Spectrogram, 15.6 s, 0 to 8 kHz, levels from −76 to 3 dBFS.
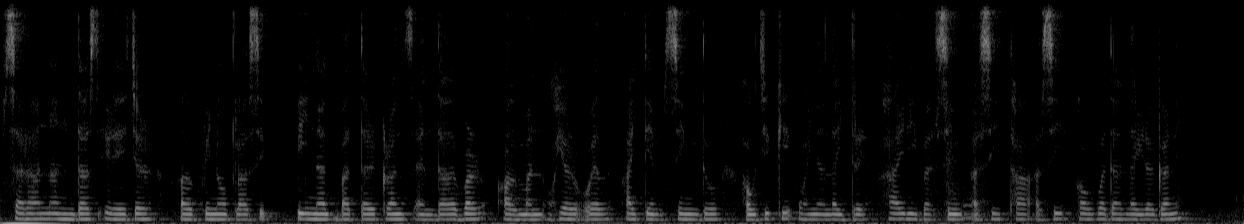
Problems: background sounds at intervals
